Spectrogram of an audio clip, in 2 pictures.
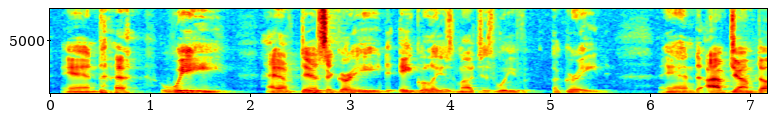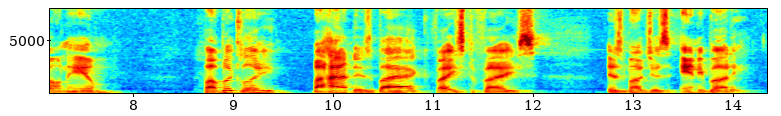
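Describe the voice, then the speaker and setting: With long, frequent pauses and audible room echo, a man with a fairly high pitch talks at a very slow pace and with ordinary pitch variation. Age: 60s. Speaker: rodeo announcer and show co-host. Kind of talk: panel discussion. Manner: animated.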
